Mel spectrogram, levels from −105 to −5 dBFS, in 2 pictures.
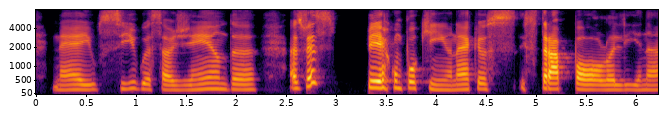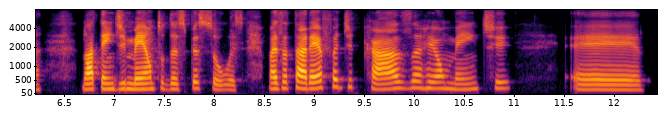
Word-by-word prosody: né, 175 Hz, +1 st, -3 dB
eu 175 Hz, +1 st, -8 dB
sigo 200 Hz, +3 st, -7 dB
essa 180 Hz, -1 st, -5 dB
agenda. 180 Hz, +2 st, -5 dB, 0.3 s
Às 220 Hz, 0 st, -1 dB
vezes, 350 Hz, +8 st, 0 dB, 0.3 s
perco 240 Hz, 0 st, +7 dB
um -, -, -7 dB
pouquinho, 215 Hz, -7 st, -4 dB
né, 175 Hz, +2 st, +1 dB
que 180 Hz, +1 st, -8 dB
eu -, -, -4 dB
ex 185 Hz, -, -5 dB
extrapolo 195 Hz, -5 st, +4 dB
ali 170 Hz, 0 st, -7 dB
na 170 Hz, 0 st, -8 dB, 0.4 s
no 190 Hz, -, +5 dB
atendimento 195 Hz, +1 st, +3 dB
das 190 Hz, -1 st, -5 dB
pessoas. 175 Hz, -6 st, -7 dB, 0.2 s
Mas 205 Hz, +1 st, +3 dB
a 220 Hz, -, -2 dB
tarefa 220 Hz, +4 st, +5 dB
de 265 Hz, +1 st, -12 dB
casa, 220 Hz, -1 st, +1 dB
realmente, 215 Hz, 0 st, -7 dB, 0.6 s
eh, 175 Hz, -1 st, -3 dB
195 Hz, 135 wpm, -24 LUFS, 175-215 Hz, 0.6 s, perco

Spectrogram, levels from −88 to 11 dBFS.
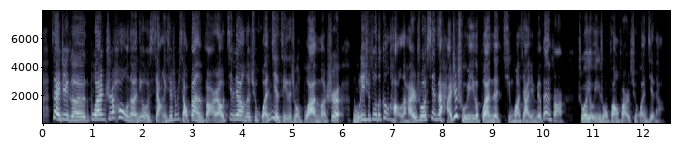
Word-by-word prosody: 在 385 Hz, -7 st, +6 dB
这 330 Hz, -2 st, -2 dB
个 260 Hz, -2 st, +2 dB
不 330 Hz, +6 st, -7 dB
安 335 Hz, +1 st, +5 dB
之 390 Hz, -, -10 dB
后 430 Hz, -8 st, +1 dB
呢， 230 Hz, -2 st, +1 dB
你 235 Hz, -, -7 dB
有 230 Hz, -5 st, -2 dB
想 230 Hz, -5 st, -3 dB
一 210 Hz, -, -6 dB
些 295 Hz, -, -4 dB
什 320 Hz, -, -10 dB
么 345 Hz, -, -12 dB
小 -, -, +1 dB
办 280 Hz, -8 st, +1 dB
法 -, -, +1 dB
儿， -, -, -2 dB
然 185 Hz, -, +4 dB
后 -, -, +2 dB
尽 320 Hz, +4 st, -11 dB
量 320 Hz, -3 st, +2 dB
地 245 Hz, -1 st, -3 dB
去 265 Hz, +3 st, -9 dB
缓 -, -, -1 dB
解 420 Hz, -, +2 dB
自 225 Hz, +1 st, -10 dB
己 200 Hz, -, -6 dB
的 190 Hz, -, -6 dB
这 200 Hz, -, -8 dB
种 175 Hz, -2 st, -6 dB
不 200 Hz, -, -11 dB
安 190 Hz, 0 st, +6 dB
吗？ 175 Hz, 0 st, -4 dB
是 240 Hz, 0 st, +3 dB, 0.2 s
努 210 Hz, +1 st, -2 dB
力 315 Hz, +4 st, -1 dB
去 310 Hz, +1 st, -5 dB
做 345 Hz, +1 st, -3 dB
得 330 Hz, -, -3 dB
更 430 Hz, -5 st, -5 dB
好 -, -, 0 dB
呢， 190 Hz, -, -2 dB
还 185 Hz, -1 st, +4 dB
是 245 Hz, -, -1 dB
说 290 Hz, +2 st, +2 dB
现 335 Hz, +3 st, -7 dB
在 330 Hz, -, +6 dB
还 285 Hz, -, 0 dB
是 -, -, +3 dB
处 200 Hz, -, -2 dB
于 -, -, -2 dB
一 195 Hz, -, -4 dB
个 210 Hz, -, +2 dB
不 225 Hz, +3 st, +1 dB
安 200 Hz, 0 st, +6 dB
的 190 Hz, -2 st, +1 dB
情 185 Hz, +1 st, -15 dB
况 200 Hz, -2 st, +1 dB
下， 200 Hz, -4 st, 0 dB
也 180 Hz, -, -8 dB
没 175 Hz, -, -5 dB
办 385 Hz, -3 st, -2 dB
法 -, -, -3 dB
儿 -, -, -6 dB, 0.3 s
说 210 Hz, -1 st, +2 dB
有 205 Hz, -, +1 dB
一 190 Hz, +3 st, -5 dB
种 180 Hz, -3 st, -5 dB
方 190 Hz, -2 st, +1 dB
法 -, -, -1 dB
儿 155 Hz, -, -5 dB
去 195 Hz, +4 st, -12 dB
缓 185 Hz, -, -8 dB
解 190 Hz, -, -7 dB
它。 185 Hz, -, -19 dB
235 Hz, 370 characters per minute, -21 LUFS, 195-315 Hz, 0.3 s, 在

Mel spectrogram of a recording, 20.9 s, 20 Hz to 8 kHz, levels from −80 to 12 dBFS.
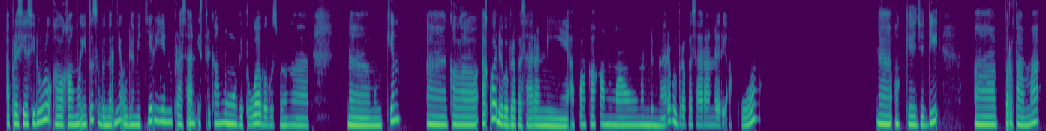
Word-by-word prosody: apresiasi 205 Hz, +1 st, +1 dB
dulu, 270 Hz, +7 st, +2 dB
kalau 190 Hz, -2 st, 0 dB
kamu 190 Hz, +1 st, +2 dB, 0.2 s
itu 285 Hz, -, -4 dB
sebenarnya 210 Hz, +5 st, 0 dB
udah 185 Hz, -1 st, +1 dB
mikirin 260 Hz, +6 st, 0 dB
perasaan 215 Hz, -1 st, -1 dB
istri 220 Hz, 0 st, -9 dB
kamu 215 Hz, -3 st, +3 dB
gitu, 180 Hz, 0 st, -5 dB
wah 215 Hz, +3 st, +4 dB
bagus 180 Hz, -1 st, -6 dB
banget. 175 Hz, -1 st, -3 dB, 0.8 s
Nah, 175 Hz, -2 st, +4 dB
mungkin, 170 Hz, -, 0 dB, 0.5 s
eee, 190 Hz, -2 st, +3 dB
kalau 185 Hz, -1 st, +1 dB
aku 220 Hz, +9 st, -2 dB
ada 220 Hz, -, +6 dB
beberapa 175 Hz, -2 st, 0 dB
saran 170 Hz, +2 st, 0 dB
nih, 160 Hz, -2 st, +2 dB
apakah 190 Hz, -1 st, -5 dB
kamu 190 Hz, -2 st, -2 dB
mau 180 Hz, -1 st, -1 dB, 0.2 s
mendengar 175 Hz, +3 st, -1 dB
beberapa 190 Hz, -8 st, -4 dB
saran 180 Hz, 0 st, -9 dB
dari 90 Hz, -, -7 dB
aku? 230 Hz, -, -4 dB, 2.3 s
Nah 205 Hz, -2 st, +5 dB
oke, 200 Hz, 0 st, 0 dB
jadi, 195 Hz, +8 st, 0 dB, 0.8 s
eee, 190 Hz, -1 st, +4 dB, 0.2 s
pertama 205 Hz, +2 st, 0 dB
190 Hz, 105 wpm, -18 LUFS, 180-215 Hz, 2.3 s, ada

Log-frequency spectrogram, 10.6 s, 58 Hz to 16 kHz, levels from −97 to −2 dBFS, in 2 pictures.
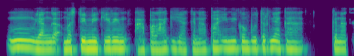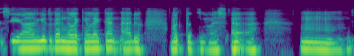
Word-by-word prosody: Mmm, 140 Hz, -1 st, +5 dB
yang 120 Hz, -1 st, +4 dB
nggak 120 Hz, -, -1 dB
mesti 125 Hz, +2 st, +2 dB, 0.2 s
mikirin, 130 Hz, 0 st, +3 dB, 0.3 s
"Apalagi 115 Hz, +2 st, -3 dB
ya? -, -, -4 dB
Kenapa 115 Hz, +3 st, -4 dB
ini 130 Hz, 0 st, +2 dB
komputernya, 130 Hz, +1 st, +1 dB
Kak?" 125 Hz, -1 st, -1 dB, 0.5 s
Karena 120 Hz, -1 st, -1 dB
kasian 130 Hz, -1 st, -1 dB
gitu 135 Hz, -1 st, +3 dB
kan, 130 Hz, -, +4 dB
nge-lag-nge-lag 125 Hz, 0 st, +2 dB
kan. 135 Hz, 0 st, +2 dB, 0.2 s
Aduh 120 Hz, 0 st, -1 dB, 0.5 s
betul 120 Hz, 0 st, -2 dB
sih 120 Hz, -, -7 dB
Mas, 110 Hz, 0 st, -3 dB, 0.2 s
heeh. 120 Hz, -2 st, -1 dB, 0.7 s
Hmm. 115 Hz, -2 st, -3 dB
125 Hz, 130 wpm, -22 LUFS, 120-130 Hz, 0.7 s, Mmm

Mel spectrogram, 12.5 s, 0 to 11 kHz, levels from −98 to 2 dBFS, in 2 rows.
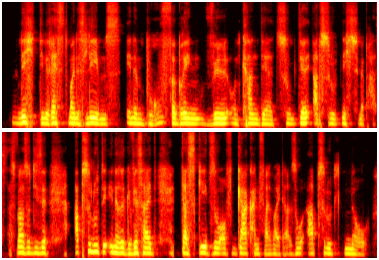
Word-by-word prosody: nicht 150 Hz, +2 st, +2 dB
den 135 Hz, -, +3 dB
Rest 140 Hz, +2 st, +1 dB
meines 130 Hz, -5 st, +1 dB
Lebens 120 Hz, -3 st, +2 dB
in 140 Hz, -1 st, -2 dB
'nem 125 Hz, -4 st, 0 dB
Beruf 120 Hz, +6 st, -6 dB
verbringen 130 Hz, -2 st, +2 dB
will 130 Hz, +1 st, +5 dB
und 125 Hz, -4 st, -9 dB
kann, 125 Hz, -1 st, +1 dB
der 115 Hz, -2 st, -3 dB
zu 125 Hz, +1 st, -4 dB
der 135 Hz, +3 st, +2 dB
absolut 125 Hz, -2 st, -1 dB
nicht 130 Hz, -3 st, -1 dB
zu -, -, 0 dB
mir -, -, -7 dB
passt. -, -, -17 dB
Das -, -, -13 dB
war 155 Hz, -1 st, +4 dB
so 145 Hz, +1 st, -2 dB
diese 140 Hz, 0 st, -1 dB, 0.4 s
absolute 175 Hz, -2 st, +2 dB
innere 150 Hz, -3 st, +3 dB
Gewissheit: 135 Hz, +1 st, +1 dB, 0.4 s
„Das 135 Hz, -5 st, +1 dB
geht 150 Hz, 0 st, +2 dB
so 135 Hz, 0 st, -1 dB
auf 130 Hz, -1 st, -5 dB
gar 135 Hz, -3 st, +4 dB
keinen 125 Hz, -1 st, -3 dB
Fall 115 Hz, -1 st, -7 dB
weiter.“ 115 Hz, 0 st, -8 dB
So 135 Hz, +4 st, -6 dB
absolut: 130 Hz, 0 st, -4 dB
„No!“ 120 Hz, -4 st, -4 dB
130 Hz, 180 wpm, -23 LUFS, 120-140 Hz, 0.4 s, will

